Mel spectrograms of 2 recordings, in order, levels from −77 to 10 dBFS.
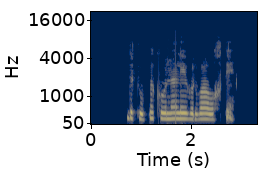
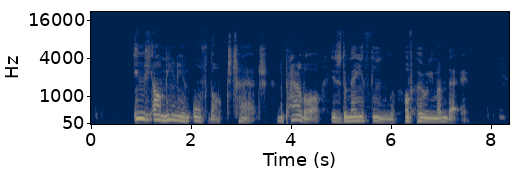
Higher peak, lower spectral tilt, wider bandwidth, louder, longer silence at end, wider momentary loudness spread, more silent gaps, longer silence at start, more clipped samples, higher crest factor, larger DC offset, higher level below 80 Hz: first, -4 dBFS vs -10 dBFS; about the same, -7.5 dB/octave vs -7 dB/octave; second, 7.8 kHz vs 11.5 kHz; first, -19 LUFS vs -28 LUFS; first, 0.5 s vs 0.15 s; second, 10 LU vs 13 LU; first, 2.61-2.67 s vs none; second, 0.7 s vs 0.85 s; neither; about the same, 16 dB vs 18 dB; neither; about the same, -60 dBFS vs -60 dBFS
